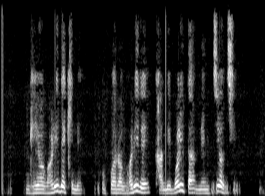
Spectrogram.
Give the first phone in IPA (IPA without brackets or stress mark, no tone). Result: ɡʱ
